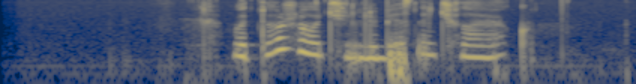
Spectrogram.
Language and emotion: Russian, positive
